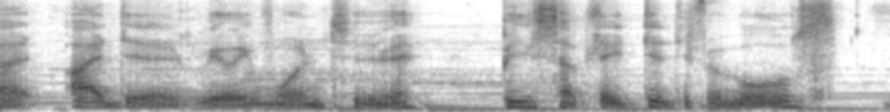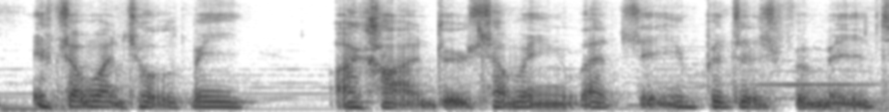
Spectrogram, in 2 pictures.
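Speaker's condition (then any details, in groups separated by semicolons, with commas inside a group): Cerebral palsy; premature birth, resuscitated at birth; diagnosed around 12 months; late speech onset around age 5-6, cannot take enough breath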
